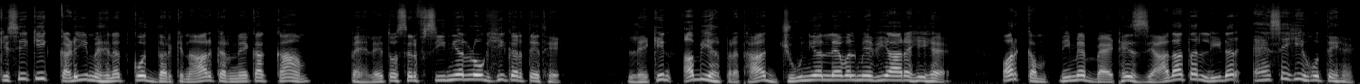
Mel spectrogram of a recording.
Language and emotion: Hindi, disgusted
